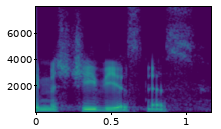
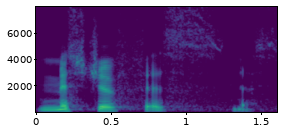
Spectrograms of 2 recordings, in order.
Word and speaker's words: mischievousness: or mischievous misch mischievousness some people say mischievousness that's not how you pronounce it it's mischievousness correction there it can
